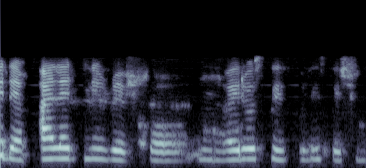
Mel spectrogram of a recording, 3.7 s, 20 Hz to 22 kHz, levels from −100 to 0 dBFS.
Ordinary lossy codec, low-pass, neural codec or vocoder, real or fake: none; 5.4 kHz; vocoder, 22.05 kHz, 80 mel bands, HiFi-GAN; fake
